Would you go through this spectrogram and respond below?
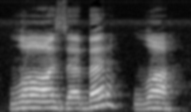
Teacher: ضا نرمی سے ادا کریں گے اور موٹا حروف استعلا میں سے ہے تو موٹا بھی پڑھیں گے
